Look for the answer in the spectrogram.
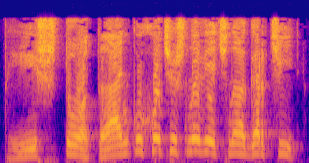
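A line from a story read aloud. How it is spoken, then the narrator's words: Yelling. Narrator (Russian): заорал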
